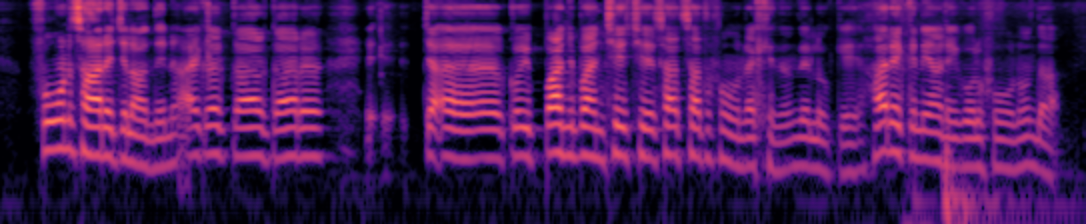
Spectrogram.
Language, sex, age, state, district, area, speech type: Dogri, male, 18-30, Jammu and Kashmir, Samba, rural, spontaneous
